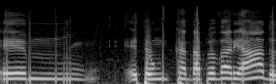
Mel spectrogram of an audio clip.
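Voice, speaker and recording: A woman's fairly high, dark, mellow voice in a dry, close sound with no echo. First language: Italian (speaking Portuguese). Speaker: restaurant manager. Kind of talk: event introduction. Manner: halting.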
